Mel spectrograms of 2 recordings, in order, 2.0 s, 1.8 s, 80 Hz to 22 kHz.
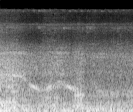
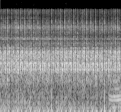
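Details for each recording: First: Motorstar Star-X 125 / Rusi 125 single-cylinder motorcycle after timing gear replacement and pin repair, formerly very noisy: runs and revs smoothly with no clatter or rattle over the exhaust beat; engine sounds healthy. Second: Motorstar Star-X 125 / Rusi 125 pushrod single-cylinder, still noisy after both tappets were adjusted: fast, even ticking clatter over a rough idle, not coming from the top end; the timing gear is to be checked next.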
